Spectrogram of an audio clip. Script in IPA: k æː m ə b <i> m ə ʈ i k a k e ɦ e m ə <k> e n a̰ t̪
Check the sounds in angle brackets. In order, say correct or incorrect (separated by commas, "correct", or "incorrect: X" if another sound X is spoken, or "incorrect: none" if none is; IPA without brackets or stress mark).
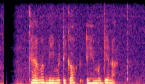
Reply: incorrect: iː, incorrect: ɡ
